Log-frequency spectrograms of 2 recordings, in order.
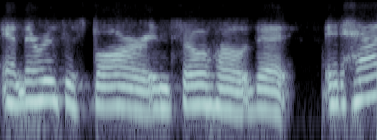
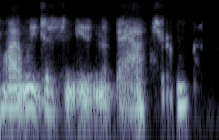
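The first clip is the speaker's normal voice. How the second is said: put-on seductive tone, quieter; 4 dB quieter than usual. Retelling an invitation to a handsy man: imitating a sexy tone. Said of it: "I said it kind of sexy".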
